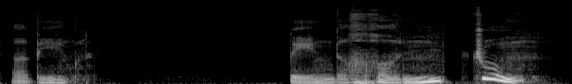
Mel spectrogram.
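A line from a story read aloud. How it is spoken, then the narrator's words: Heavy sigh, somber. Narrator (Chinese): 左青侯沉重地叹息了一声，黯然说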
